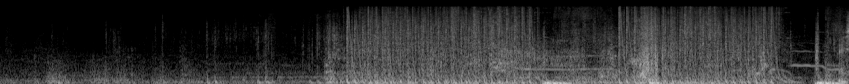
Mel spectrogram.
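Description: Gunfire in Modern Warfare Zombies sounds as rapid, dense bursts of automatic shots. The shooting starts quieter and becomes loud and continuous after a few seconds, with occasional heavier impacts and a person talking in places.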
